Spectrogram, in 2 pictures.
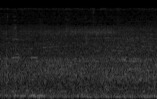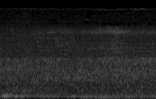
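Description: Faint, steady low hum of a car engine left idling.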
